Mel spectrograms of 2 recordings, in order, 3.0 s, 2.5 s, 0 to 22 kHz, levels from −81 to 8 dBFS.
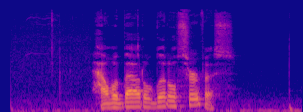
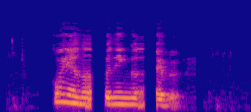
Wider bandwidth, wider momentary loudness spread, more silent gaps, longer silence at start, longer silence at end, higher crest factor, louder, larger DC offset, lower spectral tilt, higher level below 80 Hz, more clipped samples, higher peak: first, 16 kHz vs 9.2 kHz; first, 13 LU vs 8 LU; second, none vs 0.94-1.03 s, 1.47-1.55 s; first, 0.9 s vs 0.55 s; second, 0.05 s vs 0.75 s; about the same, 20 dB vs 16 dB; second, -25 LUFS vs -21 LUFS; neither; second, -5 dB/octave vs -6.5 dB/octave; first, -52 dBFS vs -64 dBFS; neither; about the same, -8 dBFS vs -6 dBFS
